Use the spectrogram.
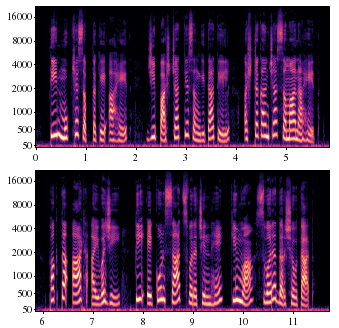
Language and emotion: Marathi, neutral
